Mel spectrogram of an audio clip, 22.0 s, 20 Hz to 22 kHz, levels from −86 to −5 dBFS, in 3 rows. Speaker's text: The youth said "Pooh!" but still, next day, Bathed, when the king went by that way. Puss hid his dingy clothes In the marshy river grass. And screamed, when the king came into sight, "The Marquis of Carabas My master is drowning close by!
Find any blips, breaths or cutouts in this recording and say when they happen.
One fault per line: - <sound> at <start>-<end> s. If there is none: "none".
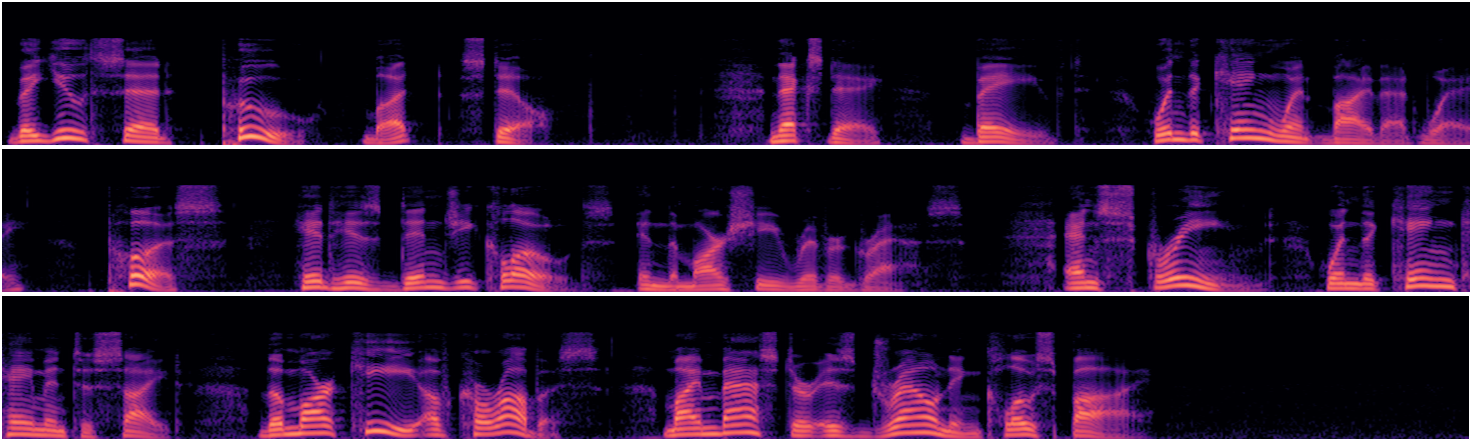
none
